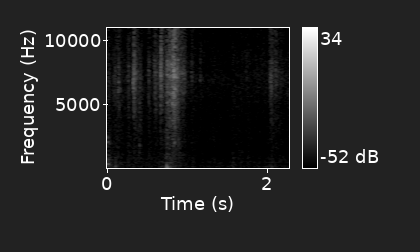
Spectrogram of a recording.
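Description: Faint handling of cardstock journaling cards: light paper rustle with one sharp tap just under a second in.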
